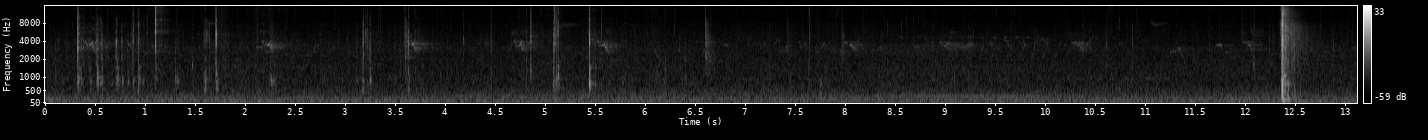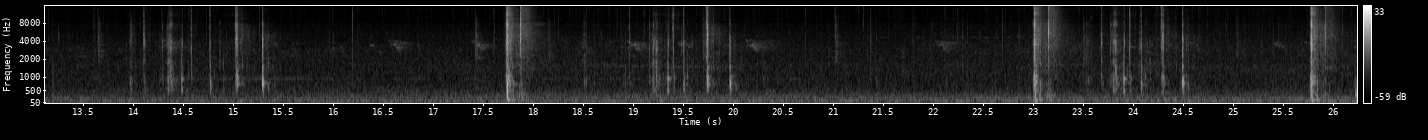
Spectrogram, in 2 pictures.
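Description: Bolt-action airsoft sniper rifle being fired: four sharp snaps in the second half, roughly five seconds apart, with smaller clicks and clacks between them.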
